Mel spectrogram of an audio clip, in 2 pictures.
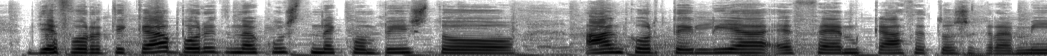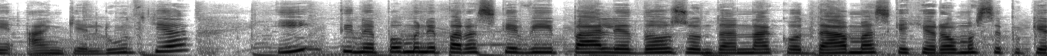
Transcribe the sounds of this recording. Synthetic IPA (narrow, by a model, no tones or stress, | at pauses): ðjɐfo̞ɾe̞t̪ikɐbo̞ɾit̪enɐkuse̥t̪ine̞k̚po̞mbist̪o̞ɐŋko̞ɾt̪e̞liɐʔe̞fe̞mkɐθe̞t̪o̞zɣɾɐmiʔɐɲɟe̞luðʝɐ | it̪ine̞po̞me̞nipɐɾɐsce̞vipɐlie̞ðo̞zo̞nd̪ɐnɐko̞nd̪ɐmɐsce̞çe̞ɾo̞mɐst̪e̞puc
